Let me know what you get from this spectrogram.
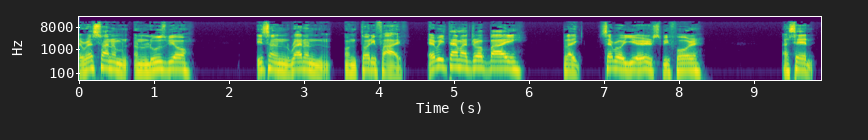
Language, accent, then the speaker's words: English; Zacatecas, Mexico; now in United States; I grew up in Mexico. Mm-hmm. It's a Zacatecas state. Very little town, you know, where basically you know everybody in that town.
